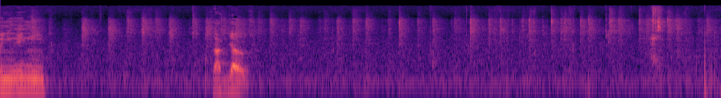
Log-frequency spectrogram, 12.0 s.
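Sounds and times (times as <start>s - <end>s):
chewing potato chips: 4.6s - 12.0s.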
